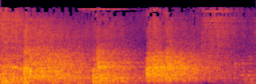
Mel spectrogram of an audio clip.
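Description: Three dull thuds spaced about half a second apart, like a chair being set down and shifted on a hard floor at an open back door, each followed by a short rumbling decay.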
